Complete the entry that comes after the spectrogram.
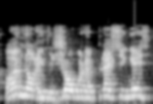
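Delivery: loud, fast, high protest; indignant rant. A narrator's reading. Nathan protesting to the helpers, loud and indignant. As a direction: refuse to budge, full of outrage.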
